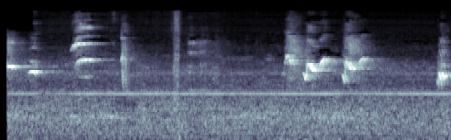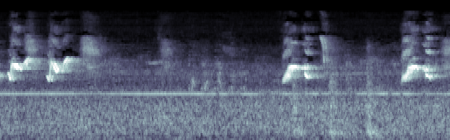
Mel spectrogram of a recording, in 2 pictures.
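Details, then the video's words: Wild Island thrush singing in nature: short bursts of rich, warbled whistles with buzzy upper notes, uttered in separate phrases every one to two seconds, over a steady faint hum and soft background hiss. "jalak lawu gacor di alam"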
